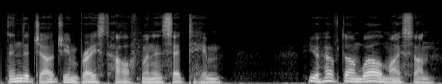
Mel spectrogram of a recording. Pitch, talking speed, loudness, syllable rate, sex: 105 Hz, 205 wpm, -16 LUFS, 5.3 syllables/s, male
